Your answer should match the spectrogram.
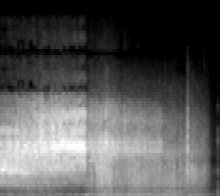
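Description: A loud, steady roar of a passing airplane fills about three seconds as a stage sound effect in an Egyptian theater comedy sketch, where a plane crashes into a tower.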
